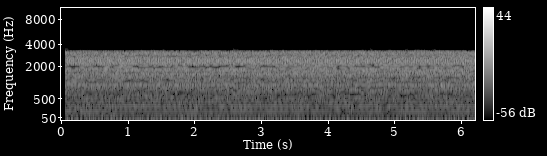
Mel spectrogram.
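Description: Steady hiss and hum of an open voice radio link from the space station, cutting in abruptly, with no one talking on the channel.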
